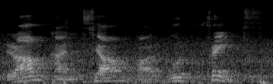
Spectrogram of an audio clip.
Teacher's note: and is weakened to an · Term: weak forms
